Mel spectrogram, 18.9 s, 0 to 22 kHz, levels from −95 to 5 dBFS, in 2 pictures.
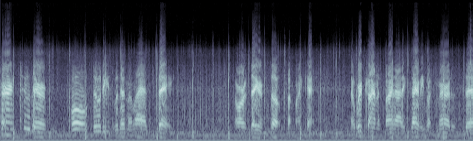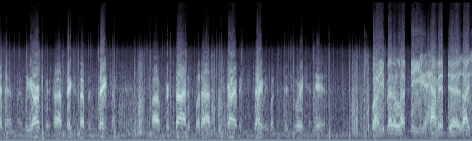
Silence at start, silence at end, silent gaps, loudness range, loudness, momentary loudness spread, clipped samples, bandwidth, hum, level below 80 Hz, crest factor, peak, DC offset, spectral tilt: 0 s; 0 s; none; 4 LU; -16 LUFS; 19 LU; under 0.1%; 13.5 kHz; none; -50 dBFS; 16 dB; -2 dBFS; 1%; -3.5 dB/octave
